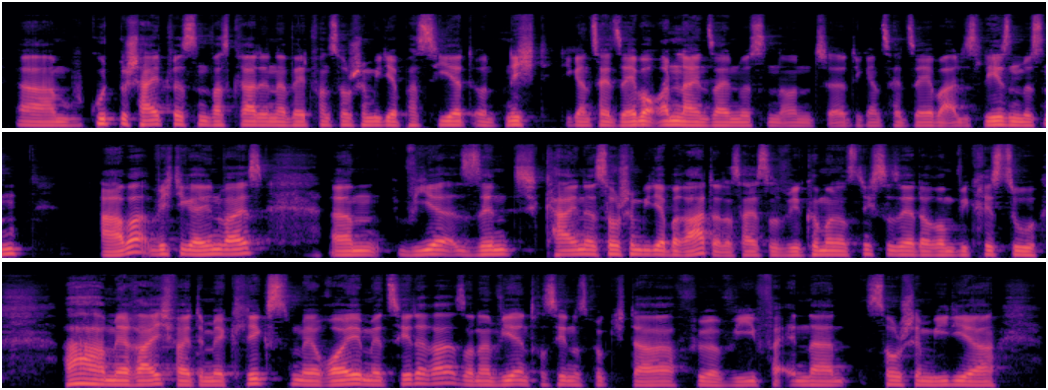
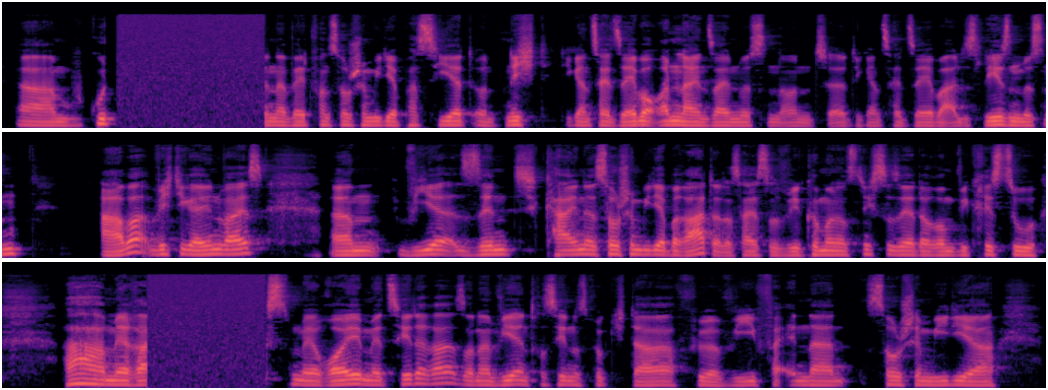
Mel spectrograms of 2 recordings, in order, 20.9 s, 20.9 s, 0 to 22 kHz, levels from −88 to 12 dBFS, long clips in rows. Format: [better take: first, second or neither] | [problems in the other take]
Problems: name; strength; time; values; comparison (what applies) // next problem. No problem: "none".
first | audio cutting out; filled with static; at 1 s for 1 s and at 15 s for 1 s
